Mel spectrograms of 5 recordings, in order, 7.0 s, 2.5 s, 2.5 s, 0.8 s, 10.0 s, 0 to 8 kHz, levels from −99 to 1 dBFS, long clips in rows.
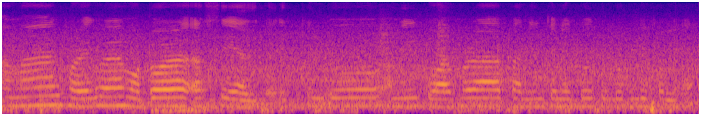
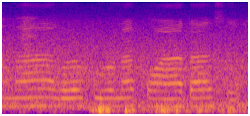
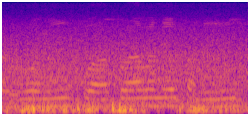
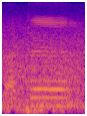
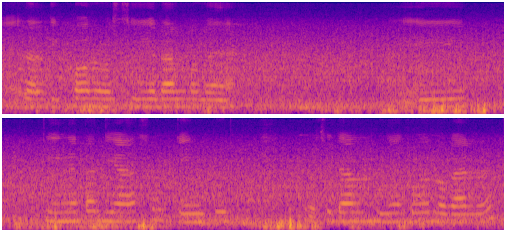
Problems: constant background noise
